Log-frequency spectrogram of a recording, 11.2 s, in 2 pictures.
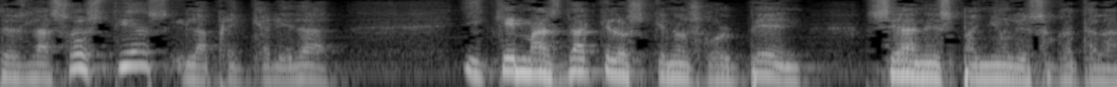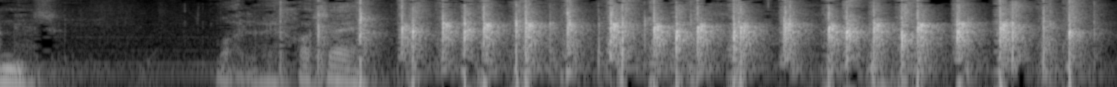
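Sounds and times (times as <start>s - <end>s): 
speech: 0.0s - 6.0s, 6.6s - 7.6s
audience applause in a small room: 7.0s - 11.1s.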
